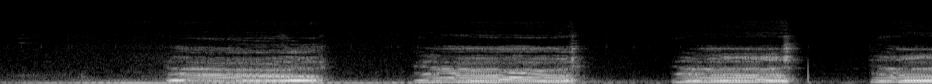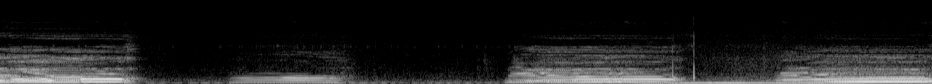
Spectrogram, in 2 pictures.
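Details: Low, rough bellowing calls repeated about seven times in quick succession, each a second or two long, over a faint steady background hum.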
